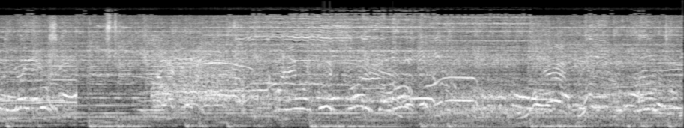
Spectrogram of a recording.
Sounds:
speech, music

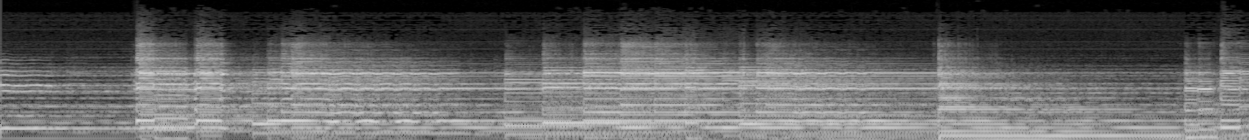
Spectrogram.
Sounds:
musical instrument, music, plucked string instrument, guitar

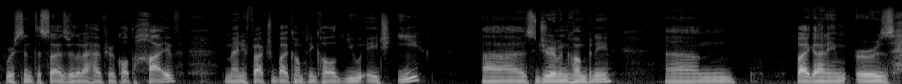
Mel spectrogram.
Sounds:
speech

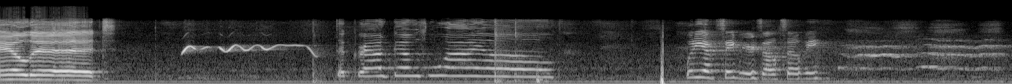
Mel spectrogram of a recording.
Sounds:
speech, inside a small room

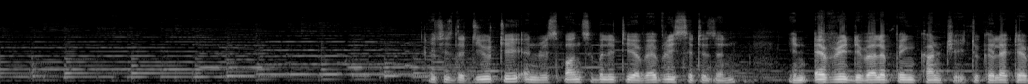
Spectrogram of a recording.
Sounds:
speech, music

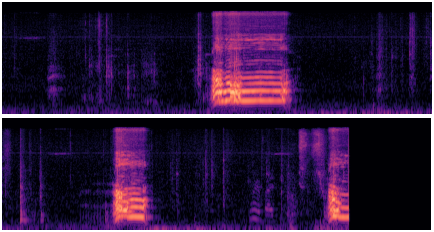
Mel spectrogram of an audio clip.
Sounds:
dog baying

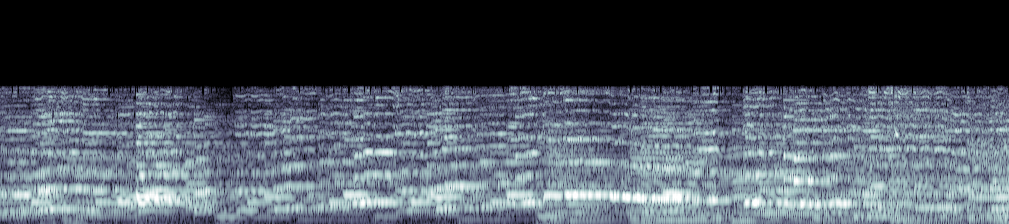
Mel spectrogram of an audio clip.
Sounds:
violin, musical instrument, music

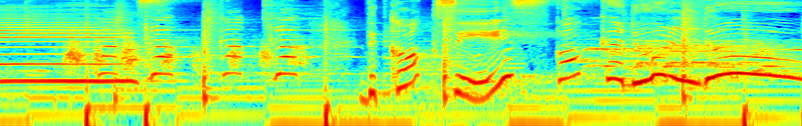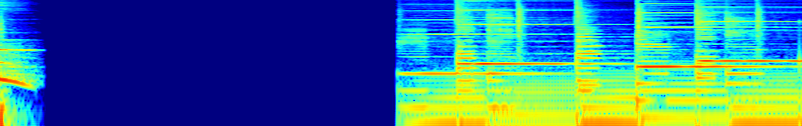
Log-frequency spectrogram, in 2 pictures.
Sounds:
music, speech

